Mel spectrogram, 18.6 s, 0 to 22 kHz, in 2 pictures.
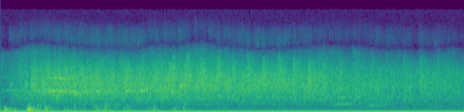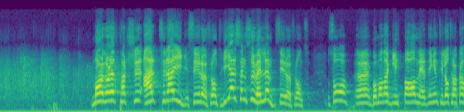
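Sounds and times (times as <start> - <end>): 
audience applause at a student society meeting: 0.0 - 11.2
speech: 11.1 - 18.5.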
